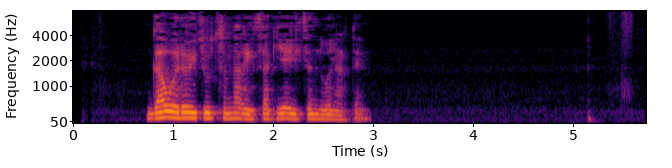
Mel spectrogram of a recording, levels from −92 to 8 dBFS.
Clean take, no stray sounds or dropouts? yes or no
yes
